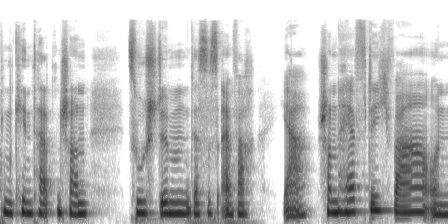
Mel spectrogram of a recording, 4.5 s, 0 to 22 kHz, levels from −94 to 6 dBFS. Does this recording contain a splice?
no; 0 cuts

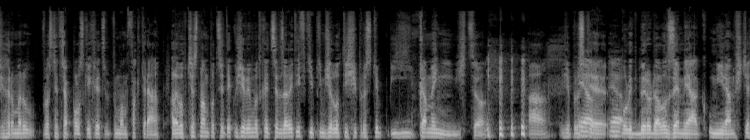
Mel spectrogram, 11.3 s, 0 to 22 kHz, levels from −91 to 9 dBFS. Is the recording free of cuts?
no; 2 cuts; at 2.5 s, 4.7 s

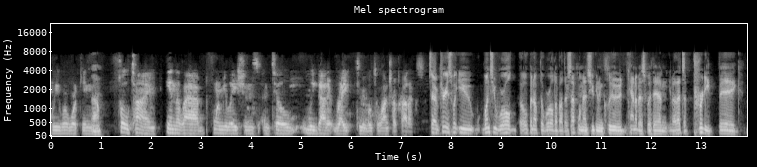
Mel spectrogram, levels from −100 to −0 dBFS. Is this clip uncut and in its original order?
yes; 0 cuts

